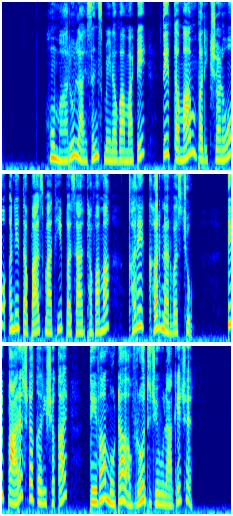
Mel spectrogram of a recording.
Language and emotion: Gujarati, fearful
